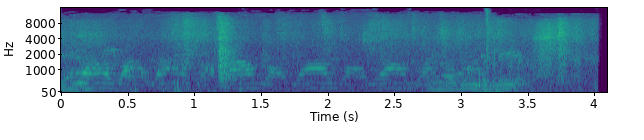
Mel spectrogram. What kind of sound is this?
newjersey OC gibberwa
Gibberish in Ocean City recorded with DS-40 and edited and Wavoaur.
wala, field-recording, ocean-city, gibberish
